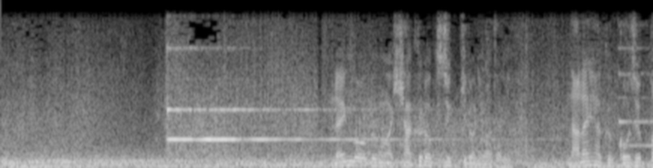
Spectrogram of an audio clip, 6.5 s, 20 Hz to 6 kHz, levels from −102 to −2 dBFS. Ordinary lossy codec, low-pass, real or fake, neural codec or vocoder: none; 5.4 kHz; real; none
